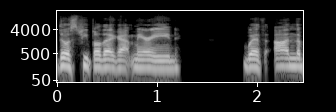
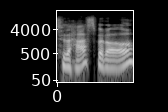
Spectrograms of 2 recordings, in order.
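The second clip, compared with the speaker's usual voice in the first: ordinary delivery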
